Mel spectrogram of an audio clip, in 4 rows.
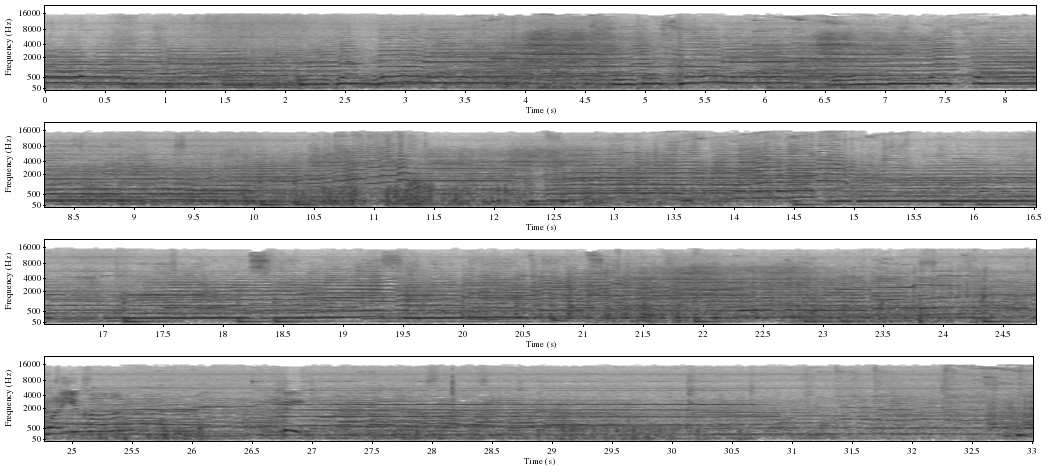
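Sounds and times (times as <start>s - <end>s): marching band sustained chords: 0.0s - 33.0s.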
